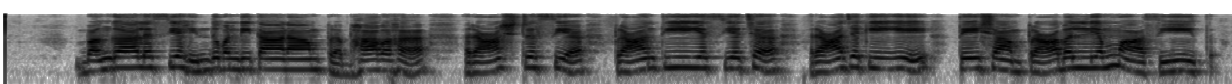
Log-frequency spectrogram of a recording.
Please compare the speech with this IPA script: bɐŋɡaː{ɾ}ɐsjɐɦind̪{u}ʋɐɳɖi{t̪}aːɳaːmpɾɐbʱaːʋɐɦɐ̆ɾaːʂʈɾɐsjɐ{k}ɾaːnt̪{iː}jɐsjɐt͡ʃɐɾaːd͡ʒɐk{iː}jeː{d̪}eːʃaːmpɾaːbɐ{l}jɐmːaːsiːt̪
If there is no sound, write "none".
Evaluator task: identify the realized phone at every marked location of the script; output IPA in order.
l, u, t̪, p, iː, iː, t̪, l

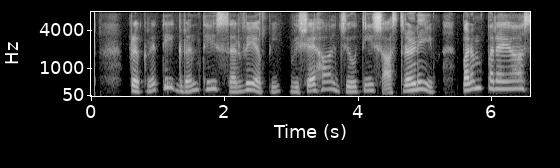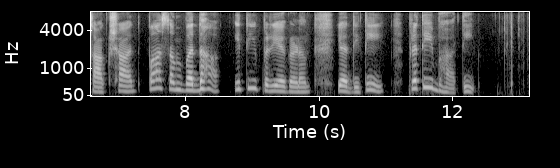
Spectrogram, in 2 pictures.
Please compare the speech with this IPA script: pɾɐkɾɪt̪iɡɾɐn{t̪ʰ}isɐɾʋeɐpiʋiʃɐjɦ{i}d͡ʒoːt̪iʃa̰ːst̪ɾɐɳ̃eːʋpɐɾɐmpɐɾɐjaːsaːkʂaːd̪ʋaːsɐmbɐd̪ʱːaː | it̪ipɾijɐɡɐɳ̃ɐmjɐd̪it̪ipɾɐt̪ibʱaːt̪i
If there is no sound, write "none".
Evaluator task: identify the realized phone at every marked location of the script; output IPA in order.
t̪ʰ, a

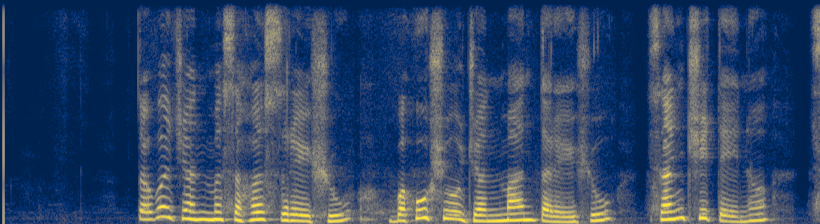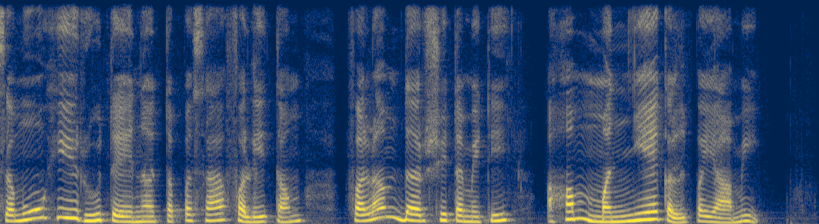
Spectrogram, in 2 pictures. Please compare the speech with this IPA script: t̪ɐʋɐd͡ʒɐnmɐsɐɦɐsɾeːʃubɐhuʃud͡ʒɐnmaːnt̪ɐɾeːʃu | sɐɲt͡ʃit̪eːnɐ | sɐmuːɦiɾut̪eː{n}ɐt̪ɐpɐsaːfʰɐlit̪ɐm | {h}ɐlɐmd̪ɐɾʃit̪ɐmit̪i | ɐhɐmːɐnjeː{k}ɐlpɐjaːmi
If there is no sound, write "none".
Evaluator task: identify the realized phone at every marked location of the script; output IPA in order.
n, f, k

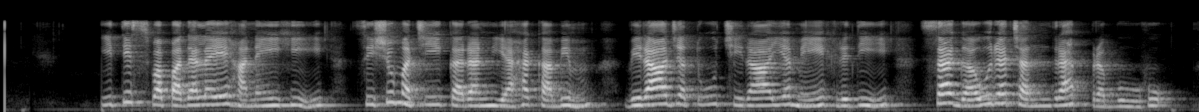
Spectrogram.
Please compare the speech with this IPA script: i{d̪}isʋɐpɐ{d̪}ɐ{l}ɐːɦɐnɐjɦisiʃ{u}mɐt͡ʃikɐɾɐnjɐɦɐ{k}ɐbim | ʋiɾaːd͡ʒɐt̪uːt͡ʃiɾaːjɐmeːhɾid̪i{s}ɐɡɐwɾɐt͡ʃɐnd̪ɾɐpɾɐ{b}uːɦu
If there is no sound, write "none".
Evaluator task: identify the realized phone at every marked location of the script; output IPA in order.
t̪, d̪, l, u, k, s, b

